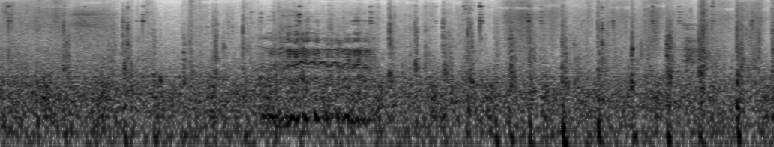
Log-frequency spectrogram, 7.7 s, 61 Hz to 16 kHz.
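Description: Horse hooves clip-clop steadily in Red Dead Redemption 2, mixed with occasional whinnies and snorts, near and moderately loud over a busy game ambience.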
